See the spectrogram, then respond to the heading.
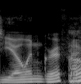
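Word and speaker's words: Ioan Gruffudd: It says his name is pronounced Yoan Griffith.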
